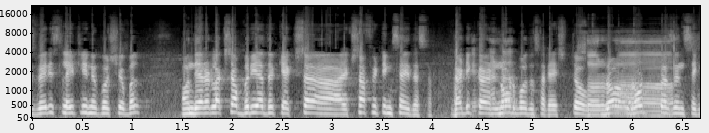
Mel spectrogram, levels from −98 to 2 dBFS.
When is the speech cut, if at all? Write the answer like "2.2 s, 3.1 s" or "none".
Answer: none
